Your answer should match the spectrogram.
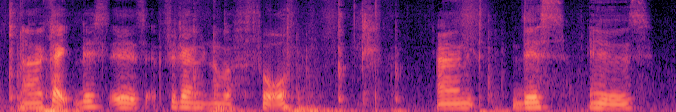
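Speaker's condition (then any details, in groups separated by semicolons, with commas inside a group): Cerebral palsy, mild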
